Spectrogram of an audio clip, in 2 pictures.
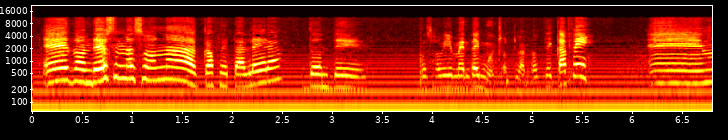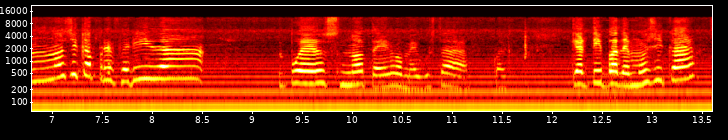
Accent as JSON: {"language": "Spanish", "region": "Mexico City", "country": "Mexico", "tie": "born there", "lives_now": "Consolapa, Mexico", "said": "9 años. Voy en cuarto año. Yo nací en el DF, en el Distrito Federal, el 28 de septiembre del 2000. Yo vivo en Consolapa, es un municipio de Coatepec, Jalapa, Veracruz, donde es una zona cafetalera"}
